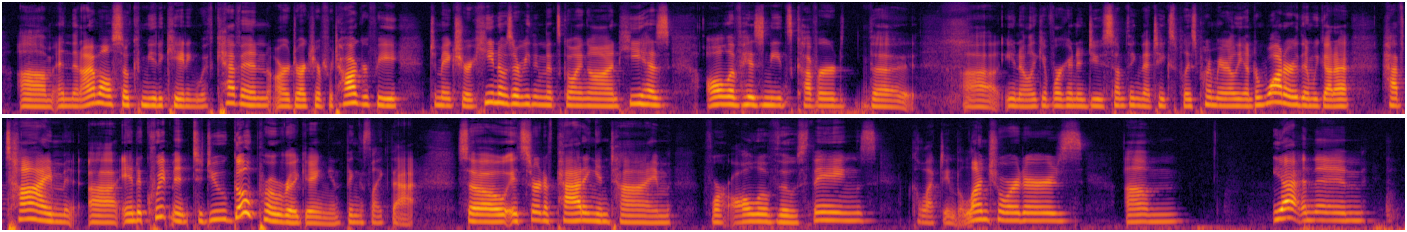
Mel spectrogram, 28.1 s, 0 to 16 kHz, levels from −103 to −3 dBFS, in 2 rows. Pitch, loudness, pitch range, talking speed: 200 Hz, -28 LUFS, 185-225 Hz, 170 wpm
